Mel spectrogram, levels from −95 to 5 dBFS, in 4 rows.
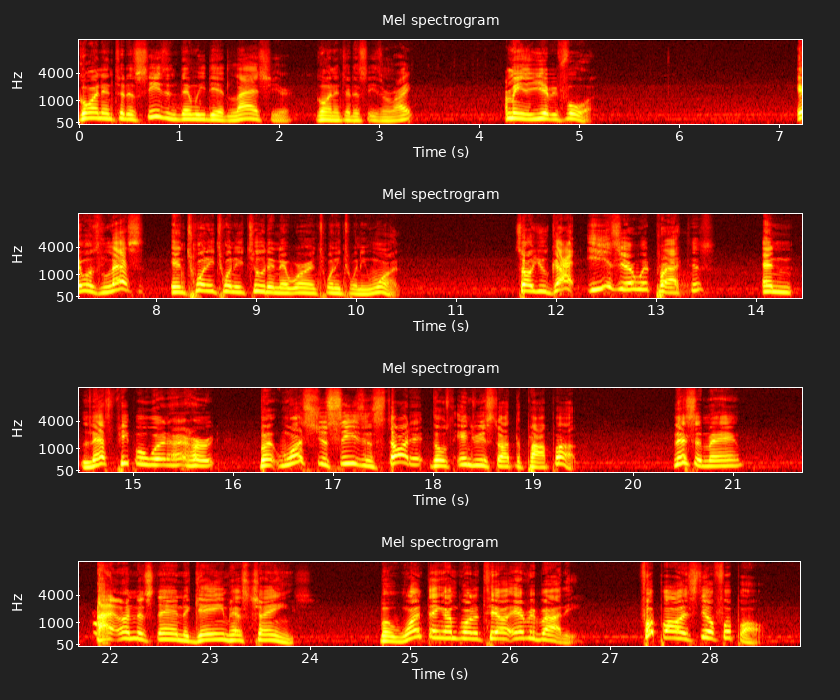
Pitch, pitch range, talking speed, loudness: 195 Hz, 160-240 Hz, 145 wpm, -17 LUFS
